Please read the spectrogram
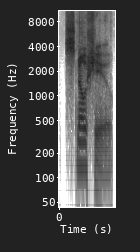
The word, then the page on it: snowshoe: American English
